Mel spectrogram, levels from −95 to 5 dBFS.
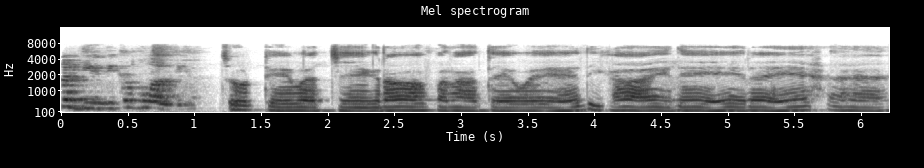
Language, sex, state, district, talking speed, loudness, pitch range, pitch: Hindi, male, Rajasthan, Jaipur, 85 wpm, -17 LUFS, 145-160 Hz, 150 Hz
